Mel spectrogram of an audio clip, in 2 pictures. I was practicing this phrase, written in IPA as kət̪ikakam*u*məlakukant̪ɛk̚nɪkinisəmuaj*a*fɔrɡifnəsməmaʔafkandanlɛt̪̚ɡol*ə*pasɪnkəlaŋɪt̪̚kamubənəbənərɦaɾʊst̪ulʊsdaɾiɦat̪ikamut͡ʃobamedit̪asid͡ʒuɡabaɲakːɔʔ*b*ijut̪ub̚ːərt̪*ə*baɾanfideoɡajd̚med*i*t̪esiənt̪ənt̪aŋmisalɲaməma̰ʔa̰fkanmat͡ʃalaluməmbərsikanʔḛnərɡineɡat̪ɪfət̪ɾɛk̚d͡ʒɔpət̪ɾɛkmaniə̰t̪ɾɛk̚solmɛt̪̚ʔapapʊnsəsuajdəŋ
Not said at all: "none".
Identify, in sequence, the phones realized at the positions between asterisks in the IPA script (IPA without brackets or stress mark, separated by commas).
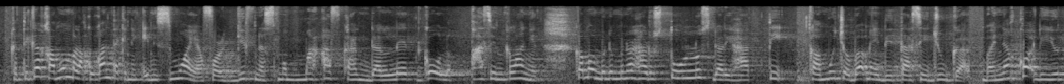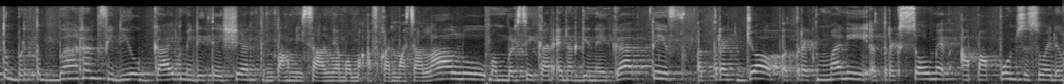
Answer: u, a, ə, d, ə, i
